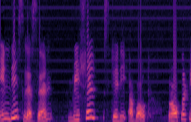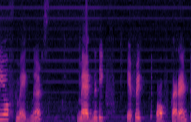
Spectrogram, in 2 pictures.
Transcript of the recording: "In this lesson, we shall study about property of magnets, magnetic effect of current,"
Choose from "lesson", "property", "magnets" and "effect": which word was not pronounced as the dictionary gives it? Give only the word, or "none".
none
